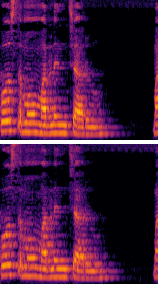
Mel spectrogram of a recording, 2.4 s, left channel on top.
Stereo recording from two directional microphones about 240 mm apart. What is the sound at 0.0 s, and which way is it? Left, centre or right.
A man's voice, left.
